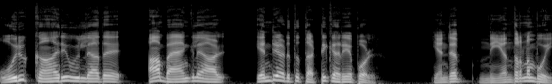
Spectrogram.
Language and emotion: Malayalam, angry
